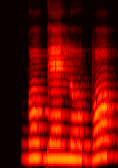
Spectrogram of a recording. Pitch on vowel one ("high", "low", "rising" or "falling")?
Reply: low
